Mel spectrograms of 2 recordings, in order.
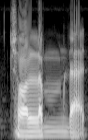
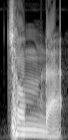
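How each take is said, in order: First: An l and an m come before da. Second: Only an m comes before da. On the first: The speaker calls it wrong. "atau colemda, tidak" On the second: The speaker calls it right. "Dibacanya itu comda ya"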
